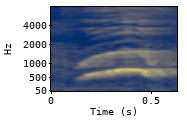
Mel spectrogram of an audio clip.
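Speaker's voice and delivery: loud, high celebratory woo; cheering woo. Real, not acted. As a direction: whoop to celebrate the finish. Set finished, cheering.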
